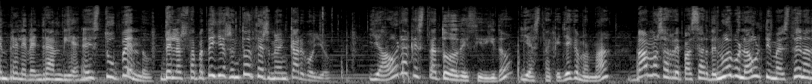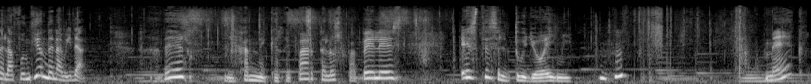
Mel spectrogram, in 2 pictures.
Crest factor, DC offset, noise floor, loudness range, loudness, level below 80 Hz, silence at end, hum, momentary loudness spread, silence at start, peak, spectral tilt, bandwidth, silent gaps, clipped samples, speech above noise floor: 14 dB; under 0.1%; -35 dBFS; 3 LU; -16 LUFS; -48 dBFS; 0 s; none; 14 LU; 0 s; -2 dBFS; -4.5 dB/octave; 16.5 kHz; none; under 0.1%; 20 dB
